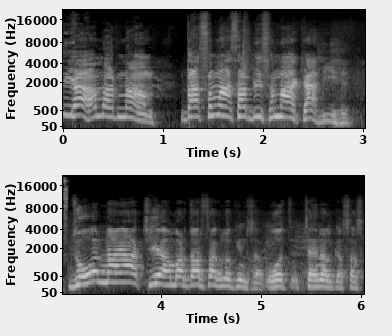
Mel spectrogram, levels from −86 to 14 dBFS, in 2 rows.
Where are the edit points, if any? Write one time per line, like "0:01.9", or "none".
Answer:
0:03.0
0:03.8
0:05.0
